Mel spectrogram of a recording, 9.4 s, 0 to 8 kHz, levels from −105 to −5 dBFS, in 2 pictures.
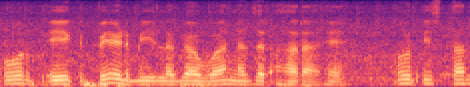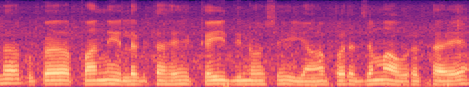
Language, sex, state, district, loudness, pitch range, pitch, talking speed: Hindi, male, Rajasthan, Bikaner, -17 LUFS, 110-125 Hz, 120 Hz, 165 wpm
